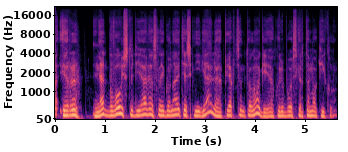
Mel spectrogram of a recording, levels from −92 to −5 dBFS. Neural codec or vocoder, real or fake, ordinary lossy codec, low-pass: codec, 44.1 kHz, 7.8 kbps, DAC; fake; Opus, 64 kbps; 19.8 kHz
